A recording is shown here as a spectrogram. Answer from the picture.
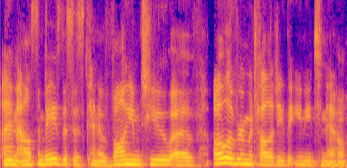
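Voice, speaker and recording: A woman talks at a medium pitch with a dark, mellow tone. Her pace is fairly quick, her pitch variation ordinary, and the background quiet. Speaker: physician, rheumatology lecturer. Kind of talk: lecture. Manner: fast; halting with many fillers.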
